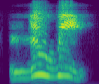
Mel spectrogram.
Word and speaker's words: Louis: is blue bear okay it's boo bear anyway Louie that Lou is Lou we l owe you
